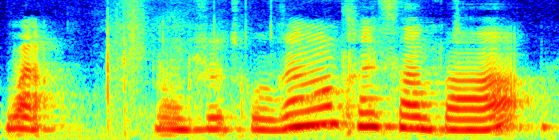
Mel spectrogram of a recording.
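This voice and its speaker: A woman vlogger chatting casually as she shows off crafting mail she received. She talks gently and often fills with little connecting words. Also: fairly high pitch, measured pace, vocal fry, highs cut off.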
